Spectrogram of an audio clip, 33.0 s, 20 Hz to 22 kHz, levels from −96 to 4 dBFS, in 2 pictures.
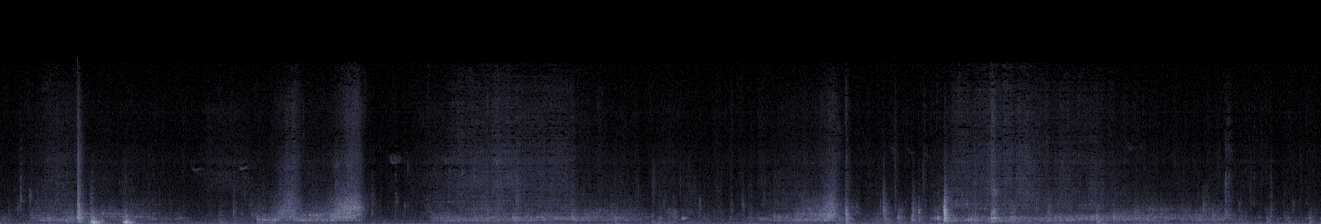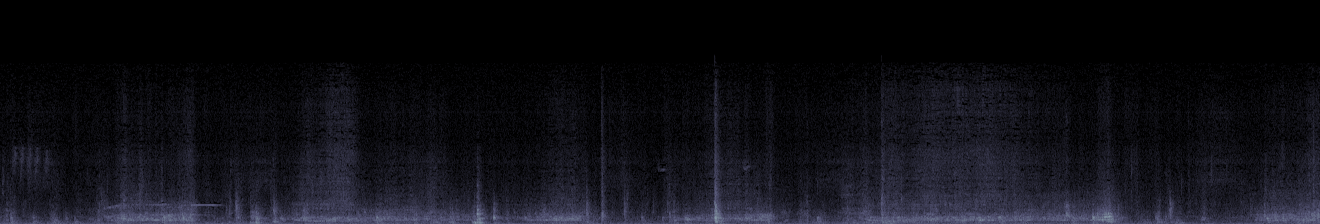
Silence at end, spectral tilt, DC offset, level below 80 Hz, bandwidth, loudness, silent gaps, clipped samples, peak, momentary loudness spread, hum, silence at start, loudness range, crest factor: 0 s; -5 dB/octave; under 0.1%; -62 dBFS; 16 kHz; -49 LUFS; none; under 0.1%; -18 dBFS; 15 LU; none; 0 s; 8 LU; 30 dB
